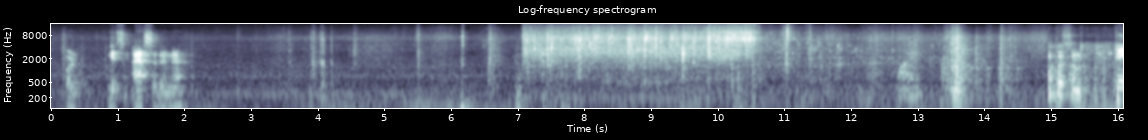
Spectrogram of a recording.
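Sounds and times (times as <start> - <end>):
faucet running into sink: 7.1 - 13.2.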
